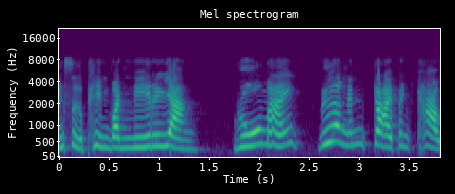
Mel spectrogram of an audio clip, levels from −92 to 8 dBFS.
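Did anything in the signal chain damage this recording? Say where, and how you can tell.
Yes. From 1.11 to 1.17 s a loud stretch of the speech turns harsh and crackly, with its peaks flattened instead of rounded. The peaks run about 4 dB past the converter's limit, and roughly one sample in twenty in that stretch is sheared off. This is microphone overload at the converter stage, likely from an input volume set too high, so the analogue-to-digital converter hits its ceiling and squares off the waveform tops.

At 1.12 s, inside that distorted burst, the speech and the background drop together by about 2 dB in a single step rather than a smooth fade. That is the microphone volume stepped down in the call processing stage, likely the software reacting to the clipping by lowering the device's input volume at once.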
